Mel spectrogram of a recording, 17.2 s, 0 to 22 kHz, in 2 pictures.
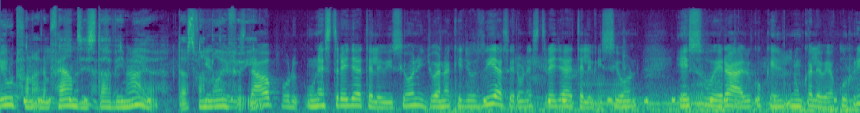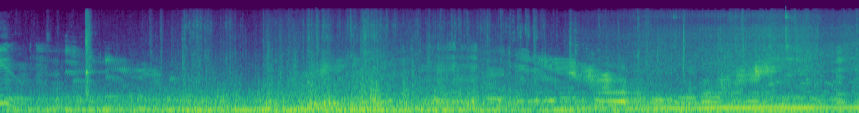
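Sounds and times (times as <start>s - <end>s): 
speech: 0.0s - 9.7s
wind buffeting the microphone: 4.3s - 15.7s
red off-road vehicle engine rumbling while climbing a bare hill: 4.3s - 17.1s.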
